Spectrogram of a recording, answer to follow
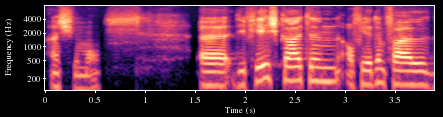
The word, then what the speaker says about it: ASIMO: Das steht für Mobilität von morgen, ja, Advanced Steps Innovative Mobility und das spricht man Ashimo auf Japanisch, also nicht Asimo, wie wir das jetzt lesen würden, sondern Ashimo.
